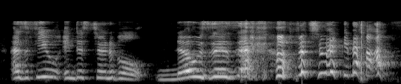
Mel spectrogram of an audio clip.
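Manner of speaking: reading through giggles; can barely get the words out for laughing; laughing while reading. Real, not acted. Host cracking up reading the erotic story aloud, giggling.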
